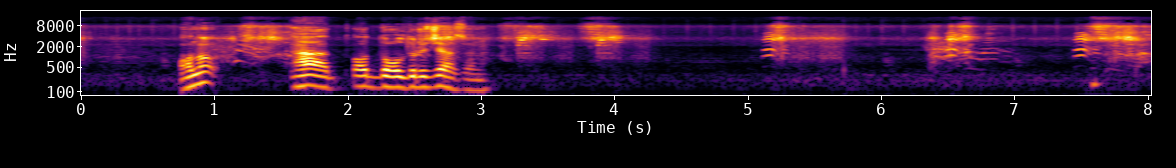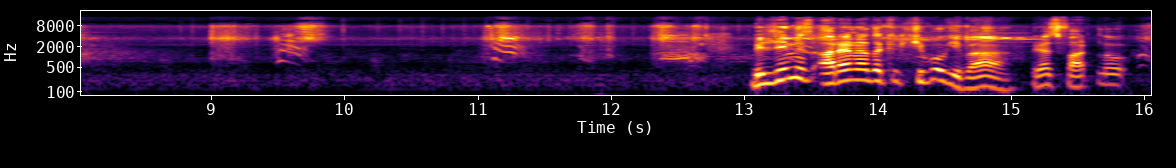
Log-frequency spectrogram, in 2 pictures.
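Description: Swords clash and swish in a fight.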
